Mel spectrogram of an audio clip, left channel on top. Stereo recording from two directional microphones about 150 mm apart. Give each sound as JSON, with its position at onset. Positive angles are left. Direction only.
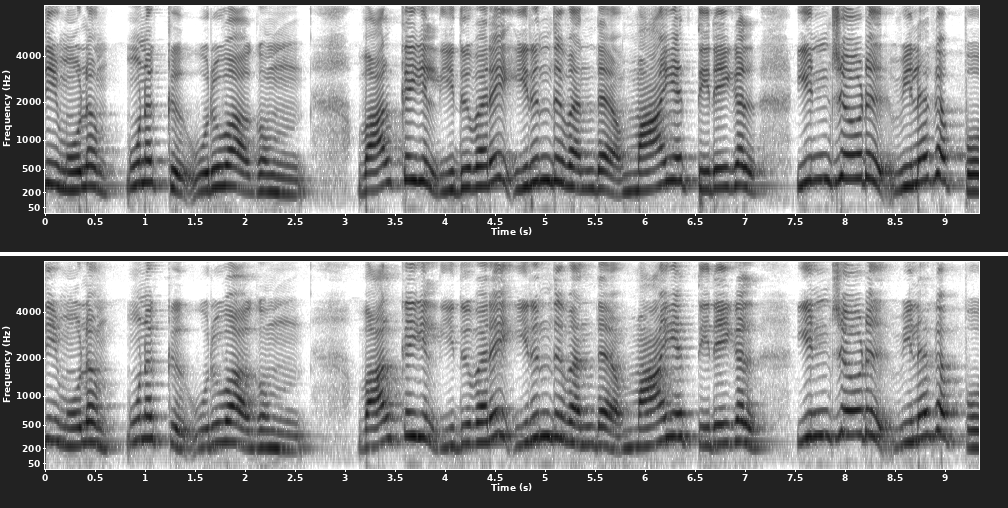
{"t": 0.0, "sound": "a woman's voice", "side_deg": 30}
